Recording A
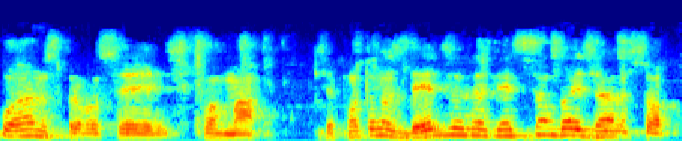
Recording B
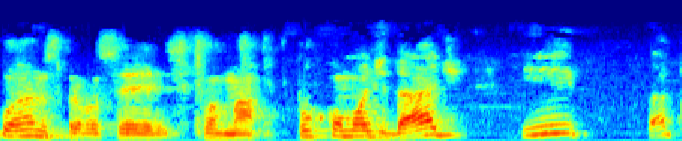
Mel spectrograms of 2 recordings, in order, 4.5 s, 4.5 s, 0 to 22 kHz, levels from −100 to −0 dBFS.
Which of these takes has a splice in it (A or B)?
B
